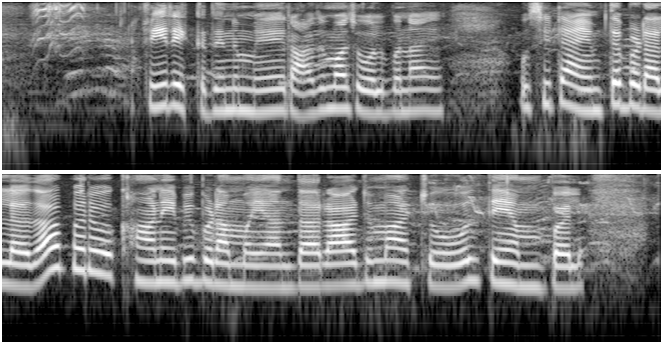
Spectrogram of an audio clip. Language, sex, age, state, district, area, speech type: Dogri, female, 18-30, Jammu and Kashmir, Samba, rural, spontaneous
